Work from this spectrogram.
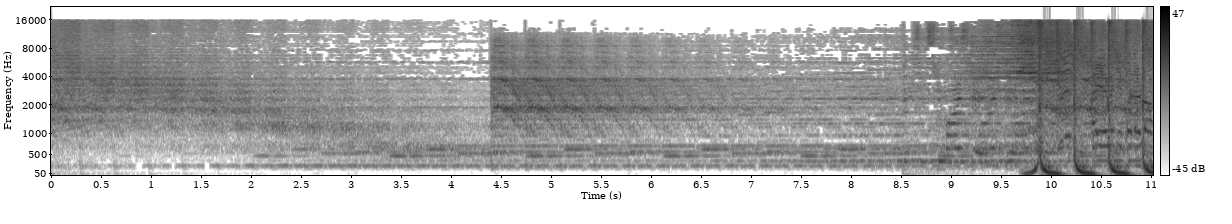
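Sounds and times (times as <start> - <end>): bright synth layer: 1.6 - 10.9
held synth chords: 1.7 - 11.0.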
